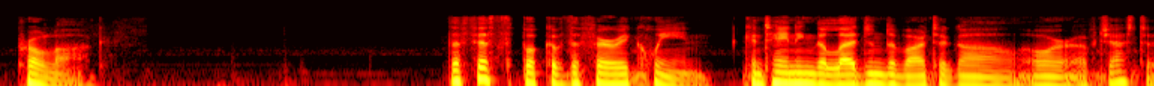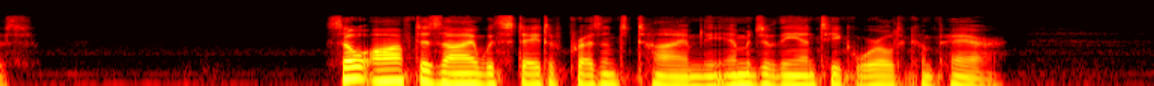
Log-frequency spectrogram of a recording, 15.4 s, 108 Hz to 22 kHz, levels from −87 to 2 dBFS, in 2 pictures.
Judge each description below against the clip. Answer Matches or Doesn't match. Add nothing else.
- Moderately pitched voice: Doesn't match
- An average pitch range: Matches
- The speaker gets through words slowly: Matches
